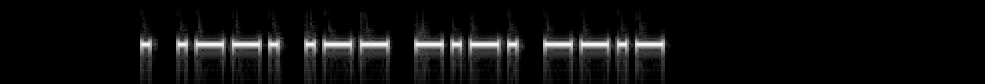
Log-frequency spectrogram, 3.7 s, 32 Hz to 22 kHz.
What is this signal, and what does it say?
Morse code, heard as a keyed tone, about 36 wpm, 690 Hz. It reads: EPWCQ
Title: Code Groups - 5 Letter:Numbers - 35wpm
